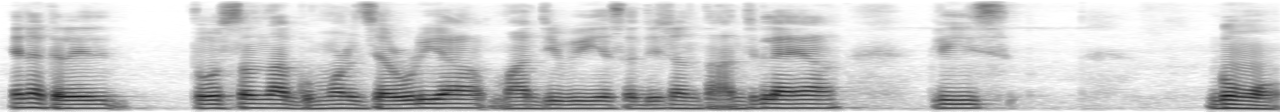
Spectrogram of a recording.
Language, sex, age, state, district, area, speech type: Sindhi, male, 30-45, Maharashtra, Thane, urban, spontaneous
